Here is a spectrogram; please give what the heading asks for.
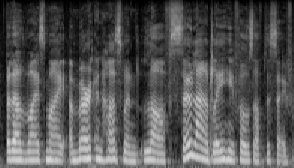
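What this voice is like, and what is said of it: English accent. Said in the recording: “you might be able to tell from my accent that I was actually born here ... Welcome to England”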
